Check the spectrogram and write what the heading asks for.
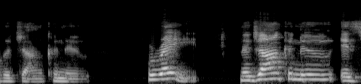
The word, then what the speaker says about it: Junkanoo: day is called the Jun canoe parade now John Cano is just like the man's name j o h n John Cano and you pronounce John Cano you pronounce it all together and folklore says that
